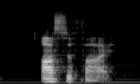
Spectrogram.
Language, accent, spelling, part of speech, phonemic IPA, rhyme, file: English, US, ossify, verb, /ˈɑ.sə.faɪ/, -aɪ, En-us-ossify.ogg
- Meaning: To transform (or cause to transform) from a softer animal substance into bone; particularly the processes of growth in humans and animals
